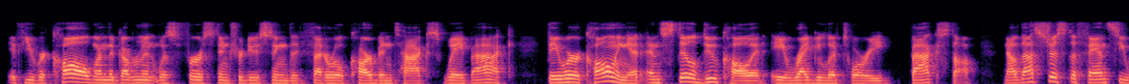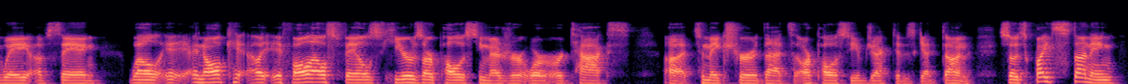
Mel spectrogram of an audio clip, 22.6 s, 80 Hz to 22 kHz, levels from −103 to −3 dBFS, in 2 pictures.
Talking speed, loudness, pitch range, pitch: 170 wpm, -25 LUFS, 125-150 Hz, 135 Hz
